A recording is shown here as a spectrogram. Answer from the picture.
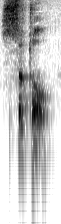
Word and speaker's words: subtle: before t doubt really no no way and subtle before t subtle subtle to be sneaky sneaky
